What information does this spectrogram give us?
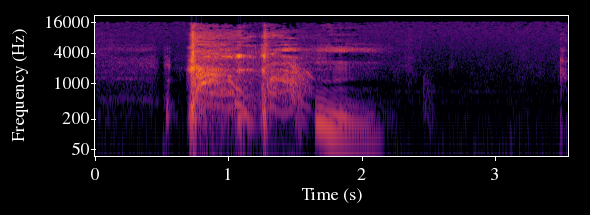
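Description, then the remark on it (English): A loud cough: two sharp, rough bursts followed by a drawn-out, gravelly throat clearing, then quiet apart from a faint click near the end. No one speaks. “Once again, sorry about my cough tonight.”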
